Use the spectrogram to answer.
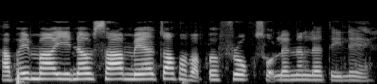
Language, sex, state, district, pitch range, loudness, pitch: Wancho, female, Arunachal Pradesh, Longding, 205-250 Hz, -15 LUFS, 235 Hz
